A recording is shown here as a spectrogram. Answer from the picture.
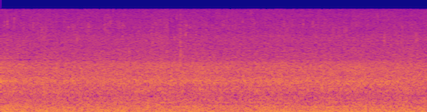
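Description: Steady rain ambience: an even hiss with a low rumble underneath, unchanging throughout.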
